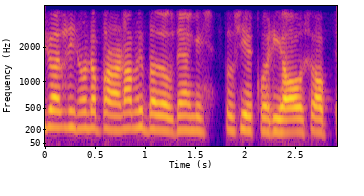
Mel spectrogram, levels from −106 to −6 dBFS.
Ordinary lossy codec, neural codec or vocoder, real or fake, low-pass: none; codec, 16 kHz, 0.8 kbps, ZipCodec; fake; 3.6 kHz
